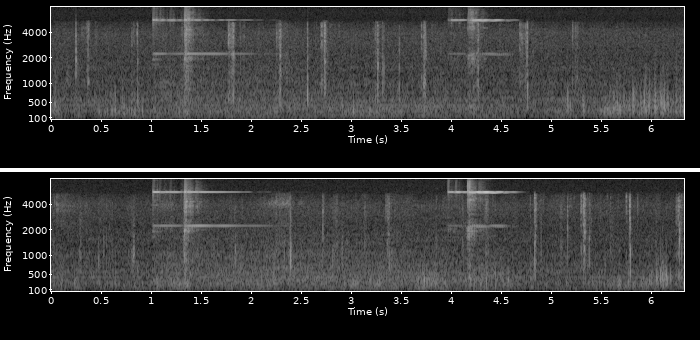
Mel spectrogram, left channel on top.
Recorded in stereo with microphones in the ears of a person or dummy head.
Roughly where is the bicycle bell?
Centre.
